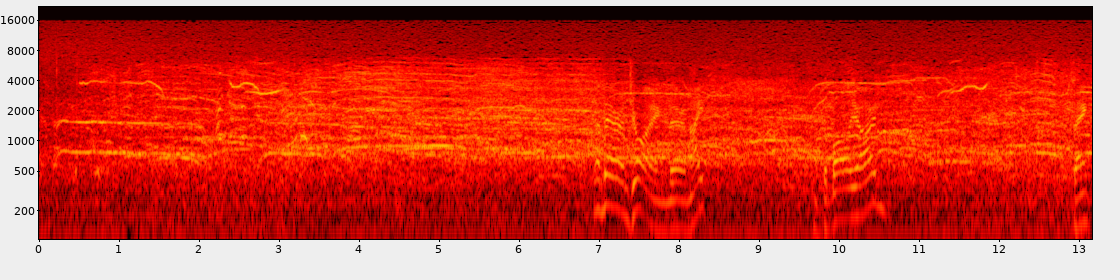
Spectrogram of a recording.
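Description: Fans whistle loudly in a crowd.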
